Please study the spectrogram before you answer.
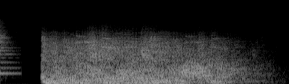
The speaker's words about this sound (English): What? An explosion! Oh, and now the whole city's listing!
